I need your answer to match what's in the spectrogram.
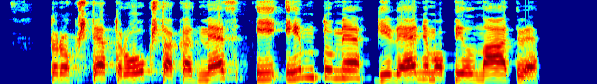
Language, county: Lithuanian, Šiauliai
